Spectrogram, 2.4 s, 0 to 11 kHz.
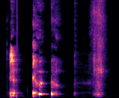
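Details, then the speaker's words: Three short, loose coughs and a breathy, throaty exhale from a 12-year-old boy with a bad cold, really sick, treated with a breathing machine and medicine. "Today I'm sick again. I'm really sick."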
